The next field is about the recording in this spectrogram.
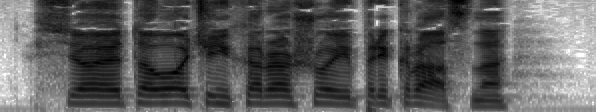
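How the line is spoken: Rude interruption. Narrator (Russian): сказала она, грубо прерывая его

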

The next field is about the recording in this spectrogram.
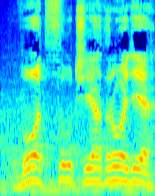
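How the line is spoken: Old man roaring. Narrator (Russian): взревел дед

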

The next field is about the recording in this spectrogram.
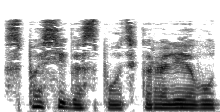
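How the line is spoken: Hurried reply. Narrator (Russian): торопливо отозвалась Мадилла

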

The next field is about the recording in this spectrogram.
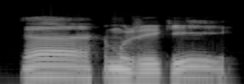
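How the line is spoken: Moaned. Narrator (Russian): простонал

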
